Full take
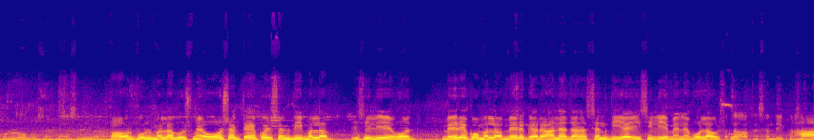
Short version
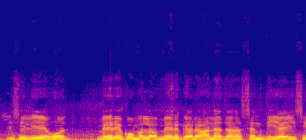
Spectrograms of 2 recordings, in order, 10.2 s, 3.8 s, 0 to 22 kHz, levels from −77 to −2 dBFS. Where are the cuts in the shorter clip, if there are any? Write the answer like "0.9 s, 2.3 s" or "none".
none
